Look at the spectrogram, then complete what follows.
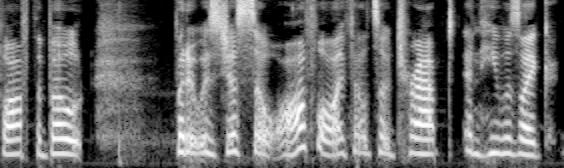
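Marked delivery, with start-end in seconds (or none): none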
